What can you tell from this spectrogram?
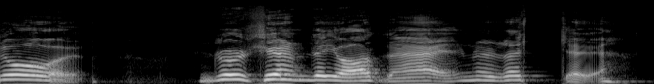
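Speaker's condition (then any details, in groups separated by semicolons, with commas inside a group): Cerebral palsy; from birth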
